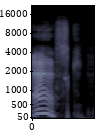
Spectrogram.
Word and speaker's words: ask: gonna decline no don't ax him you ask there's a s and a K there make sure you get that in there how about the R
